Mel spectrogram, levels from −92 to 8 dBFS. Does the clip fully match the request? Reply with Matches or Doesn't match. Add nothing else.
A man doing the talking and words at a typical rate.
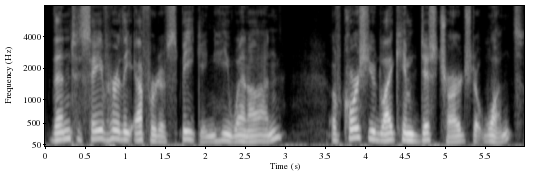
Matches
